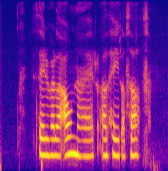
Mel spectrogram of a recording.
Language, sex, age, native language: Icelandic, female, 11, Icelandic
